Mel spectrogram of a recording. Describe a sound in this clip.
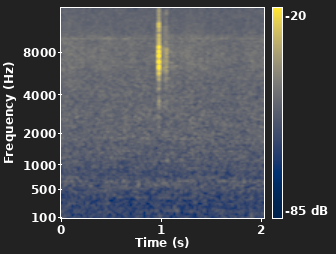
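A metal cup clinks softly.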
